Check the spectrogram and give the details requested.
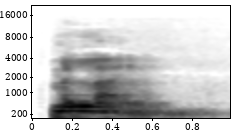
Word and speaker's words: malign: And this is pronounced as malign.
